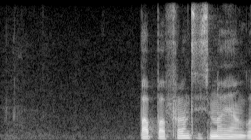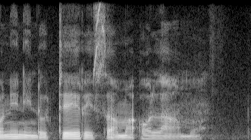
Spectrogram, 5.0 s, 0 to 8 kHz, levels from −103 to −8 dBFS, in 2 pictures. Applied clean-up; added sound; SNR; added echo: none; none; none; none.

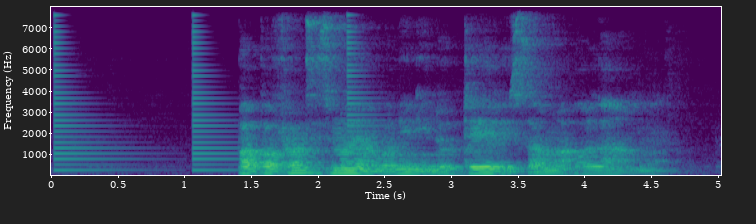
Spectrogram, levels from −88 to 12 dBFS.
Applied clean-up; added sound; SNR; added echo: none; Guitar; 16 dB; reverberation time 0.6 s.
